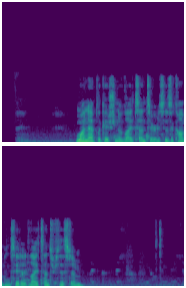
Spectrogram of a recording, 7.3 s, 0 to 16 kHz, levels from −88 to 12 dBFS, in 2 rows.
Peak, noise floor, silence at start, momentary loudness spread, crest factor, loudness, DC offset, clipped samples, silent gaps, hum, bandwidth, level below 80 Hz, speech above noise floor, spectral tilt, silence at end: -8 dBFS; -60 dBFS; 0.4 s; 18 LU; 24 dB; -29 LUFS; under 0.1%; under 0.1%; none; none; 8 kHz; -56 dBFS; 32 dB; -6 dB/octave; 0.5 s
